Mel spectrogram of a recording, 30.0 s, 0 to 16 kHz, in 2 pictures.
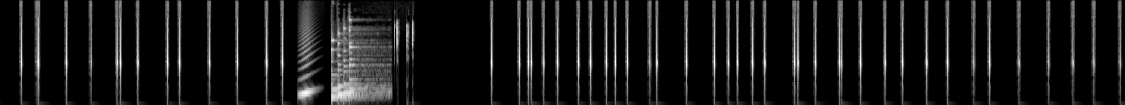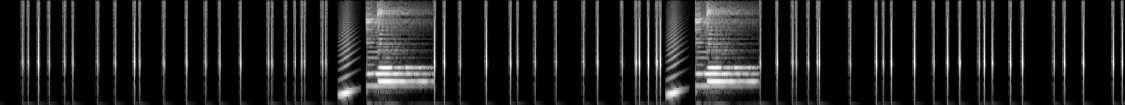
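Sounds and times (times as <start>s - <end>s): keyboard typing clicks: 4.0s - 5.5s.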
